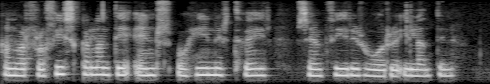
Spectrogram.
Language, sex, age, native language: Icelandic, female, 30-39, Icelandic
